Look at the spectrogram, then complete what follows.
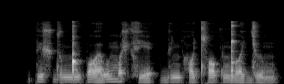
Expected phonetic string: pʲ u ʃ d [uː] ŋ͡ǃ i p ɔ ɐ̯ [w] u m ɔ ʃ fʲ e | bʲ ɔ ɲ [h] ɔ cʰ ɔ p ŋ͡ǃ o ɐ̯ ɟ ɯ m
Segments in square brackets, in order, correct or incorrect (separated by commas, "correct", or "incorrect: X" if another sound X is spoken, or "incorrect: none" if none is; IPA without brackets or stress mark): incorrect: u, correct, correct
